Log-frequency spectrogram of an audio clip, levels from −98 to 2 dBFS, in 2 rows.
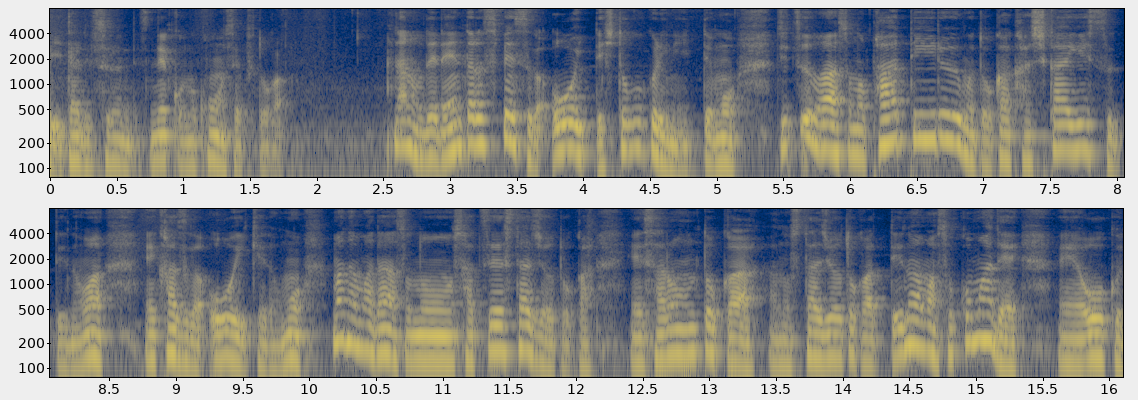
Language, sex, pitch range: Japanese, male, 110-170 Hz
